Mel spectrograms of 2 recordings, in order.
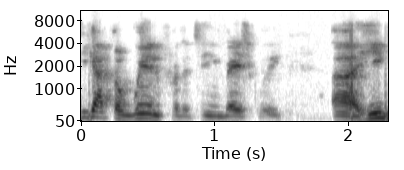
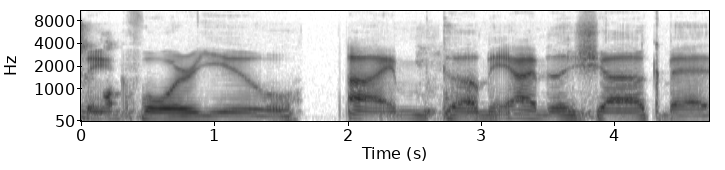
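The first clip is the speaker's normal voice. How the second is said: fake rough, gravelly voice; 2 semitones lower, 5 dB quieter than usual. Retelling a threat heard in old playbacks: Sid Justice gravelly voice. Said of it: "he's doing the gravelly".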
